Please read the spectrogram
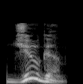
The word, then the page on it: jugum: British English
